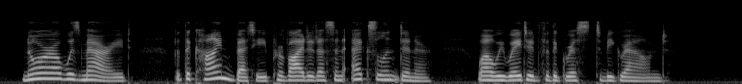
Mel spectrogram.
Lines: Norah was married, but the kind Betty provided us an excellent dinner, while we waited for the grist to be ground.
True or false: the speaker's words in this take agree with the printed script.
true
